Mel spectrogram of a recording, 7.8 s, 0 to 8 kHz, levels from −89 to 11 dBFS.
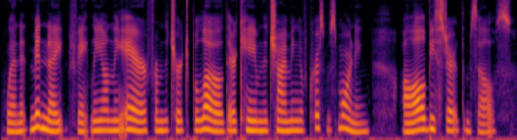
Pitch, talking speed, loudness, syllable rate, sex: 210 Hz, 160 wpm, -17 LUFS, 4.5 syllables/s, female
